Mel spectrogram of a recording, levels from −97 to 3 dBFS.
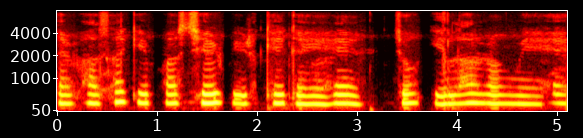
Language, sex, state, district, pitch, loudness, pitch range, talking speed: Hindi, female, Arunachal Pradesh, Papum Pare, 260 Hz, -17 LUFS, 245-265 Hz, 165 wpm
